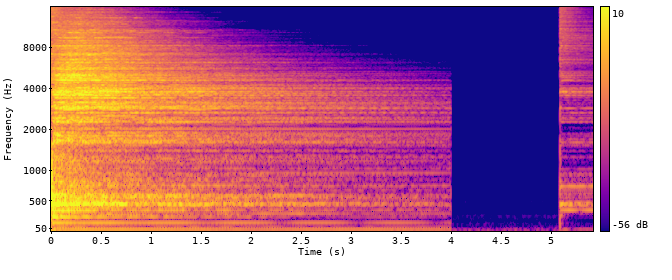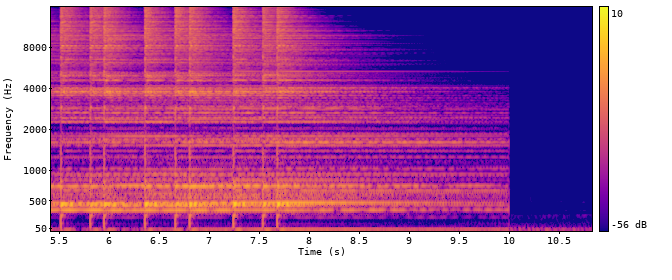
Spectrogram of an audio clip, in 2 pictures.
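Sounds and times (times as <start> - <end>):
18 inch universal crash ride cymbal bell: 0.0 - 3.9.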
